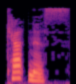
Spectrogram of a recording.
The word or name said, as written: katniss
